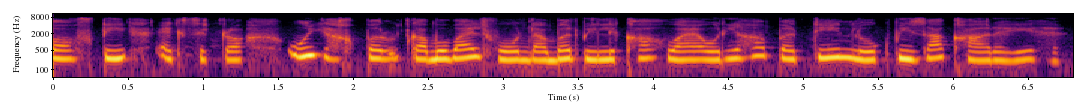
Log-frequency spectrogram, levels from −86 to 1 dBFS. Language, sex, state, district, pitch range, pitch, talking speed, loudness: Hindi, female, Bihar, West Champaran, 230-265 Hz, 245 Hz, 195 wpm, -16 LUFS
